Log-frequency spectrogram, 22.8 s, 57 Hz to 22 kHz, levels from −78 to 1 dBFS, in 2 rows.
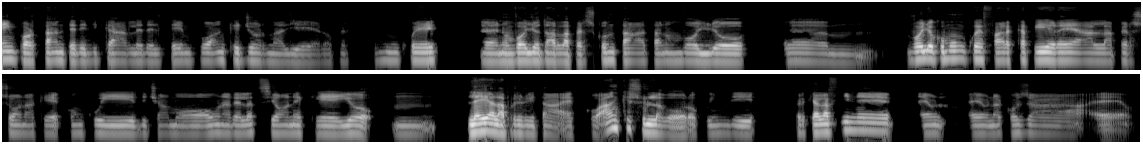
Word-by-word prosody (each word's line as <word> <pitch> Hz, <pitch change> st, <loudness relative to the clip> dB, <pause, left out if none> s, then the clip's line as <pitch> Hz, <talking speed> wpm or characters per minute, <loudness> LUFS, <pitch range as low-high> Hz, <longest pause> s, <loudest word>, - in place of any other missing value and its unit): importante 135 Hz, -2 st, 0 dB
dedicarle 125 Hz, 0 st, -8 dB
del 120 Hz, -1 st, -12 dB
tempo 130 Hz, +1 st, -8 dB
anche 135 Hz, 0 st, -6 dB
giornaliero, 120 Hz, -3 st, -12 dB
perché 125 Hz, 0 st, -27 dB, 0.2 s
comunque, 135 Hz, +1 st, -2 dB, 0.4 s
ehm, 125 Hz, -1 st, -3 dB
non 125 Hz, -1 st, 0 dB
voglio 135 Hz, +1 st, +5 dB
darla 125 Hz, -1 st, +1 dB
per 120 Hz, -, -4 dB
scontata, 130 Hz, -1 st, -5 dB
non 130 Hz, 0 st, -9 dB
voglio, 125 Hz, -1 st, +2 dB, 0.3 s
ehm, 125 Hz, -3 st, -12 dB, 0.4 s
voglio 150 Hz, +2 st, +8 dB
comunque 150 Hz, 0 st, +2 dB
far 135 Hz, -1 st, -1 dB
capire 140 Hz, -1 st, +3 dB
alla 130 Hz, -1 st, -5 dB
persona 130 Hz, -1 st, -10 dB
che 125 Hz, 0 st, -9 dB
con 130 Hz, 0 st, -17 dB
cui 125 Hz, -1 st, -4 dB
diciamo 125 Hz, 0 st, -14 dB
ho 120 Hz, +1 st, -7 dB
una 130 Hz, -1 st, -7 dB
relazione 130 Hz, 0 st, -6 dB
che 125 Hz, -, -11 dB
io 120 Hz, +1 st, 0 dB
mhmm, 120 Hz, -, -13 dB, 0.3 s
lei 140 Hz, +3 st, +12 dB
ha 150 Hz, -, +11 dB
la 130 Hz, -2 st, +8 dB
priorità, 125 Hz, -2 st, -6 dB
ecco, -, -, -10 dB
anche 195 Hz, +3 st, +3 dB
sul 140 Hz, -6 st, +3 dB
lavoro 125 Hz, -3 st, -2 dB
quindi 125 Hz, -1 st, -8 dB, 0.3 s
perché -, -, -2 dB
alla 140 Hz, +1 st, +7 dB
fine 160 Hz, 0 st, -1 dB, 0.2 s
è 125 Hz, -, -8 dB
un 130 Hz, -1 st, -8 dB, 0.3 s
è 125 Hz, 0 st, -7 dB
una 125 Hz, 0 st, -10 dB
cosa 125 Hz, -2 st, -13 dB
è -, -, -10 dB
130 Hz, 135 wpm, -25 LUFS, 125-135 Hz, 0.4 s, lei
